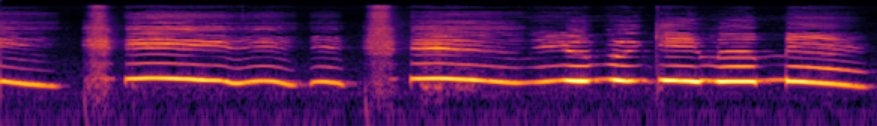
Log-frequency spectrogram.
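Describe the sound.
A young child crying in a children's story: long, loud, wavering wails broken by a couple of sharp gasping breaths, then shorter choppy sobs.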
